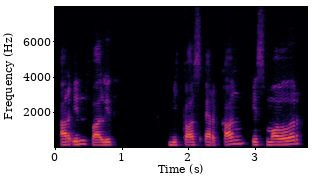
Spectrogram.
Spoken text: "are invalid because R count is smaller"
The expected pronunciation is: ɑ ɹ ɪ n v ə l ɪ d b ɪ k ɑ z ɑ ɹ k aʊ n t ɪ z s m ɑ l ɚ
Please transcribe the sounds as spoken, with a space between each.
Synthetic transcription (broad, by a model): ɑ ɹ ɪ n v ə l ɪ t b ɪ k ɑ s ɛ ɹ k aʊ n ɪ s m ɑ l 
